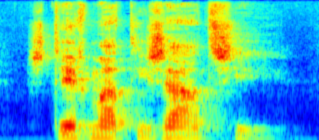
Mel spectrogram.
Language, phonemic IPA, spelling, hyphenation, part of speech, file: Dutch, /ˌstɪx.maː.tiˈzaː.(t)si/, stigmatisatie, stig‧ma‧ti‧sa‧tie, noun, Nl-stigmatisatie.ogg
- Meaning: 1. stigmatisation, the appearance of stigmata 2. stigmatisation, the act or process of stigmatising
